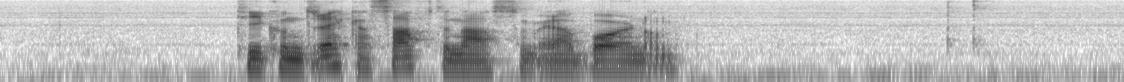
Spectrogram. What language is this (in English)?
Faroese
